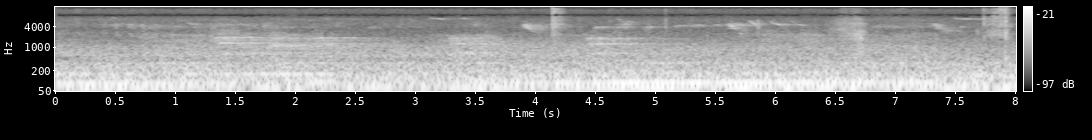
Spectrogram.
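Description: Faint bird calls: a few short calls between about one and four seconds in, over a steady low outdoor rumble.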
